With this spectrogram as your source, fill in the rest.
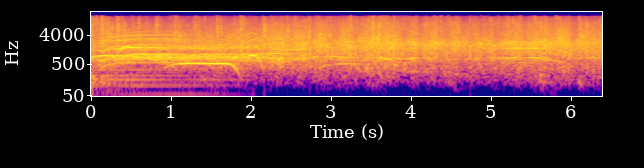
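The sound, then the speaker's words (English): Audience applause with whoops and cheers rising above it at a Clamour Theatre Company event. The clapping is loud, dense and continuous throughout, and bright hooting cries cut through most clearly early on. “Put your hands together and make general hooing noises for Misha Kelly.”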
